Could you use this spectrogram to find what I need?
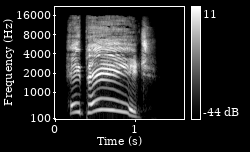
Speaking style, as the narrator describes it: yelled Elias

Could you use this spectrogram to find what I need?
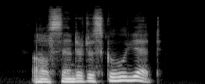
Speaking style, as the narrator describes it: he said

